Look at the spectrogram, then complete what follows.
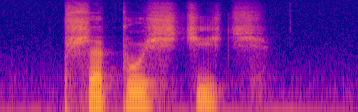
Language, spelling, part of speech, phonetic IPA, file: Polish, przepuścić, verb, [pʃɛˈpuɕt͡ɕit͡ɕ], Pl-przepuścić.ogg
